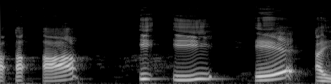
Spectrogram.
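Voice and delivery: अ, आ, इ, ई, ए, ऐ said one at a time with spread lips; vowel demo. Shown as a demonstration. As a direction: call out each vowel distinctly. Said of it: "जैसे अपन ने कहा".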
